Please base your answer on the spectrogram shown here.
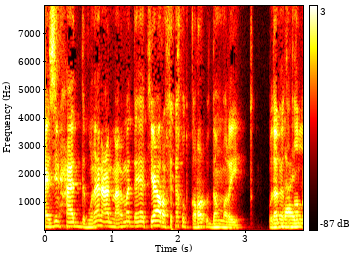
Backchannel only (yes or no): yes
